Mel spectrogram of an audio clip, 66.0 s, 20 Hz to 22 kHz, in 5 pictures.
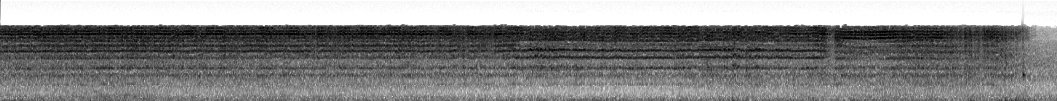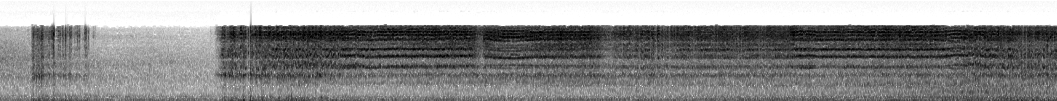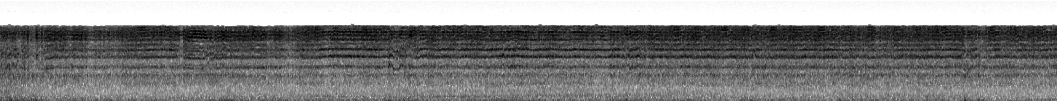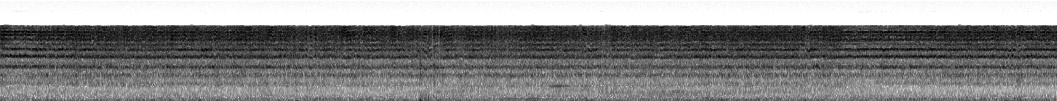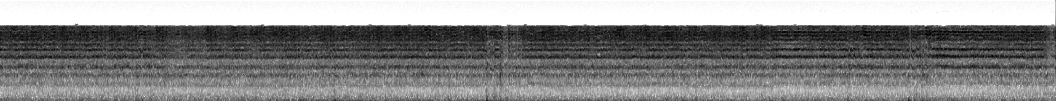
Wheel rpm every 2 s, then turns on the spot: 170, 180, 180, 180, 180, 180, 100, 10, 130, 200, 200, 200, 190, 190, 190, 190, 190, 190, 190, 190, 190, 190, 190, 190, 190, 190, 190, 190, 190, 190, 190, 190, 190.
14-16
